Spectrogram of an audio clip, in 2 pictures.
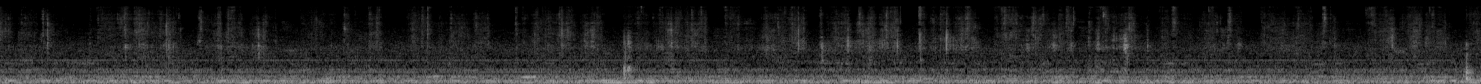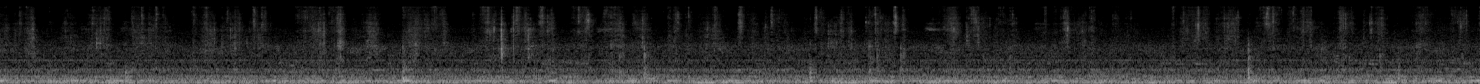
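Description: Wooden pestle crushing and grinding fresh sweet corn kernels on a wooden plate: many rapid, uneven soft knocks and wet squishing of kernels, over a steady low hum.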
